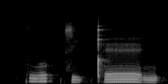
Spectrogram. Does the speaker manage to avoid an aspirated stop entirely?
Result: no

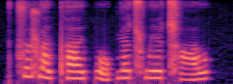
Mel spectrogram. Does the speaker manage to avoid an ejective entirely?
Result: yes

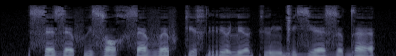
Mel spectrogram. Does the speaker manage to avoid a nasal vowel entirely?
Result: yes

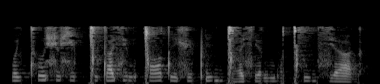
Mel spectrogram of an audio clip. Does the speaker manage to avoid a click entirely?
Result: no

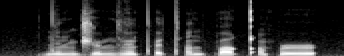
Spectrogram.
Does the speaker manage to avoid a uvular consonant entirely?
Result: no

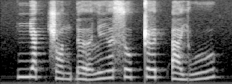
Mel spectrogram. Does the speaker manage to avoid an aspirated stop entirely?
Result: yes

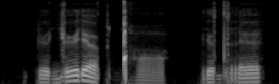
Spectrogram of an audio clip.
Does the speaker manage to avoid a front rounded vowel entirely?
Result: no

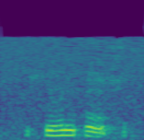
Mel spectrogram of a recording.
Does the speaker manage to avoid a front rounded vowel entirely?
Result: yes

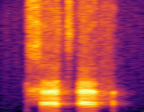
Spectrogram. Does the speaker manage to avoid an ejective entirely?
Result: no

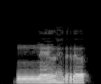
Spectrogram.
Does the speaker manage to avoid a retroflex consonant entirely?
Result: yes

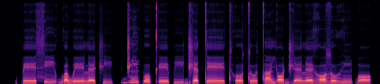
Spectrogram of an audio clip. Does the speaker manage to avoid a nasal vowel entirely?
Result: no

